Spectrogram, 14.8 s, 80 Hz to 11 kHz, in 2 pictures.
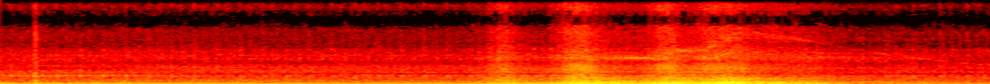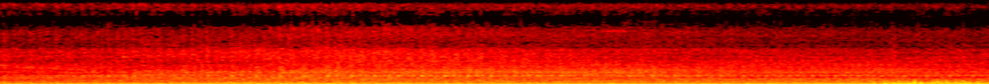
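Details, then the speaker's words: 2002 Ford F-250 7.3L Powerstroke turbo diesel, 236,000 miles, 4.5-inch turbo-back exhaust: steady idle clatter, two quick revs rising and falling cleanly, then settling smoothly; healthy engine. "Not too bad for a 16-year-old. I'll rev it up a little bit so you guys can hear how good it sounds."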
